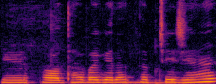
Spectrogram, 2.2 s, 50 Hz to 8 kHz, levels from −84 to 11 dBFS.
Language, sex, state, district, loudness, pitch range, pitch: Hindi, female, Bihar, Araria, -16 LUFS, 220-235 Hz, 230 Hz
